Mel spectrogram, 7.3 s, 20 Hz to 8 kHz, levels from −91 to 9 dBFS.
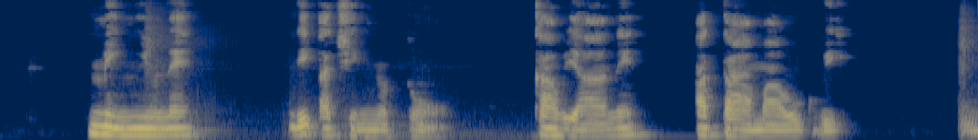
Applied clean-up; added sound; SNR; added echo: neural separator model SepFormer DNS4.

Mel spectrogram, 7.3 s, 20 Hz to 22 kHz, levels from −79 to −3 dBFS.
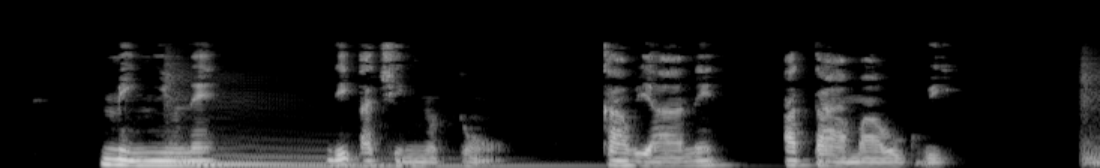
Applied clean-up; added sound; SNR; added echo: none; Guitar; 12 dB; none.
